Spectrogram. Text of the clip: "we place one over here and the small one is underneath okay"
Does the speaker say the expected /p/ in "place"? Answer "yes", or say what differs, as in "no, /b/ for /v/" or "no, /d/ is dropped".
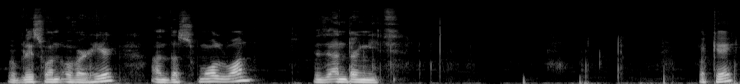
no, /b/ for /p/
